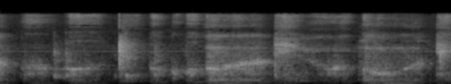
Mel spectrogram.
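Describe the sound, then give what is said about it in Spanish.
A voice imitates how someone snores when asleep, with a series of rough, rasping snorts in an uneven rhythm, fairly loud, with no other talking. “tú cuando duermes roncas como un carretero.”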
